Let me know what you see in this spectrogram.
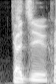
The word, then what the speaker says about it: kudzu: Kudzu.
